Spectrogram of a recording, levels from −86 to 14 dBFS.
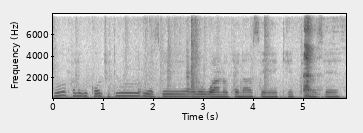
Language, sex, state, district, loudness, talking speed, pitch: Nagamese, female, Nagaland, Dimapur, -22 LUFS, 145 wpm, 215 Hz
